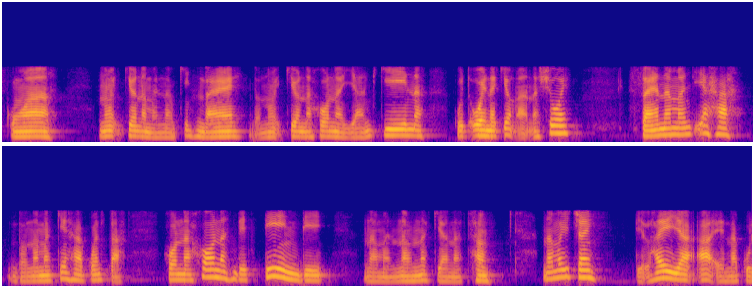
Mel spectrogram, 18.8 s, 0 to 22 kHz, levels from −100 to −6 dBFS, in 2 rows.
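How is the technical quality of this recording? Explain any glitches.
The quality is limited by one fault that runs through the whole speech clip: iLBC codec coding, and the damage is plainly audible. Each short frame, which fits 20 ms frames at around 15.2 kbps, is coded independently and nothing above 4 kHz survives. The result sounds muffled, slightly rough and synthetic, with a spectrogram showing a hard empty band above 4 kHz.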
